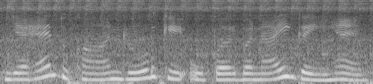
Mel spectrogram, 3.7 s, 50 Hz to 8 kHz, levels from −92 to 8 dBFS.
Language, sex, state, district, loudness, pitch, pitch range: Hindi, female, Haryana, Charkhi Dadri, -13 LUFS, 225 Hz, 215-255 Hz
